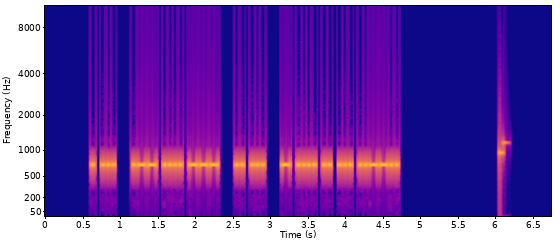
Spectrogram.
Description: Morse code, heard as a keyed tone, about 36 wpm, 700 Hz. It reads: ES WHO IS THIS?
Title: Sentences from Top 100 Words and Abbreviations 35wpm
